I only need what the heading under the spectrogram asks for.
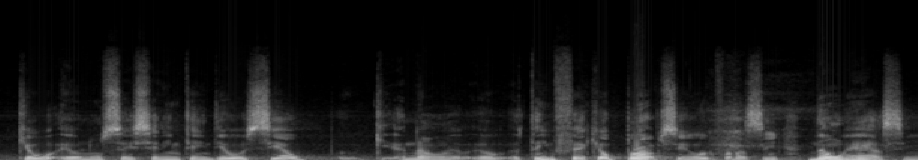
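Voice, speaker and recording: A man's high-pitched voice carries a dark, mellow tone and lively intonation. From Rio de Janeiro state, Brazil (Petrópolis). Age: 60s. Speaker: radio announcer. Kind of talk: podcast interview, religious testimony. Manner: halting, repetitive.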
